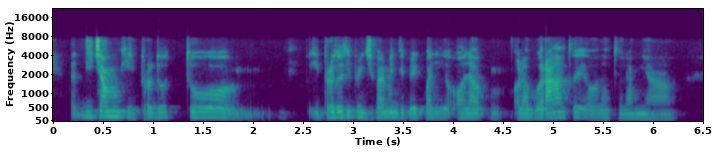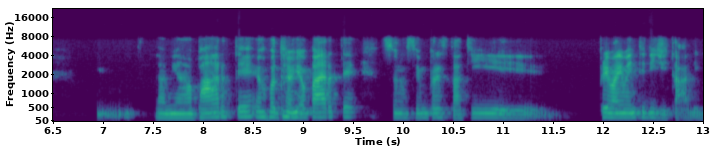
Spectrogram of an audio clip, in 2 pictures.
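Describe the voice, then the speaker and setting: Her voice very deep and low, a woman speaks at a moderate pace broken by long, frequent pauses. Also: fairly even intonation. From Emilia-Romagna, Italy (Piacenza). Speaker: UX designer. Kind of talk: interview. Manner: halting, many repetitions and fillers.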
